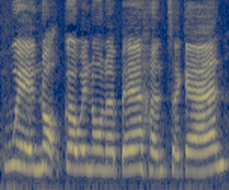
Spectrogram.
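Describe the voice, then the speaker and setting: Pitched high and read slowly, a woman's voice brings a children's picture book to life at library storytime. She talks straight to the little ones, with an expressive, singsong style.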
